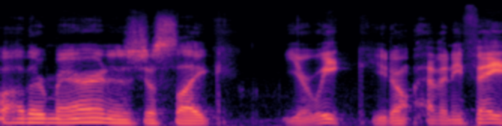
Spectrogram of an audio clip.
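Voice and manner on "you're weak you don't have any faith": put-on creepy demon voice. Retelling the demon berating Father Marin, in an Exorcist demon voice. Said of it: "like the creepy demon voice".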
